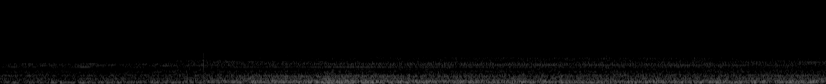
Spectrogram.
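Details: New Zotac RTX 4090 AMP Extreme Airo graphics card, no coil whine; fans make a loud low droning hum with faint buzz when starting to spin at low speed; manufacturer acknowledges the problem, replacement cooler possibly coming.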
